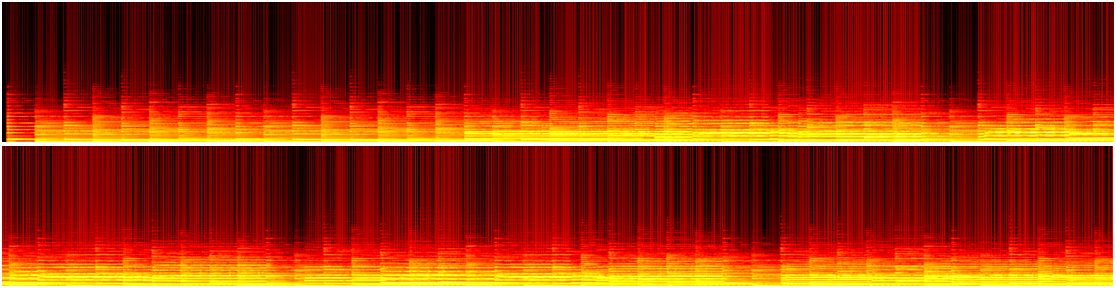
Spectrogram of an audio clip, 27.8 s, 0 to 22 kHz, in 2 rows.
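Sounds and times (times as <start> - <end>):
piano: 0.1 - 27.7
oboe: 5.8 - 27.7.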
